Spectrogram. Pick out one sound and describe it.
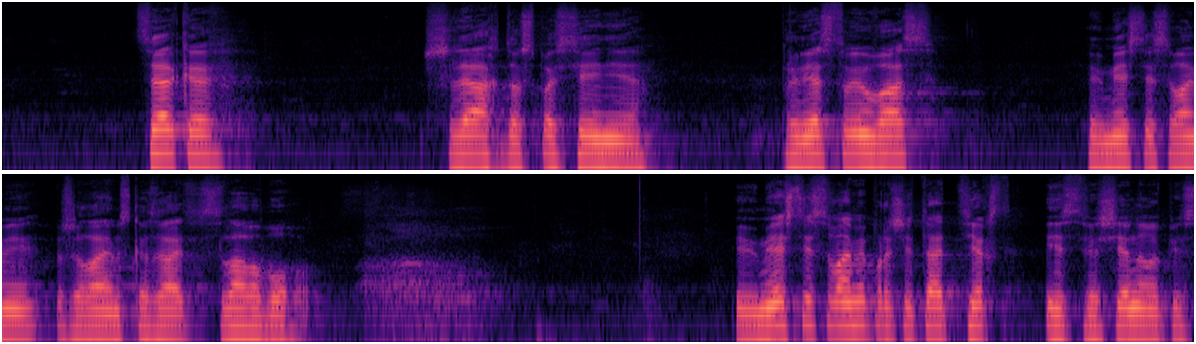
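A middle-aged man speaks calmly and clearly into a microphone in a large hall.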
